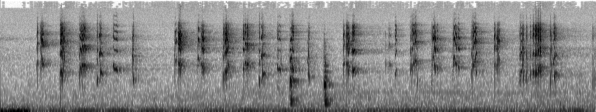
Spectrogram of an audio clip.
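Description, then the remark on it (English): A pet parrot named Lulu chirps rapidly and repeatedly in an apartment and studio in Berkeley, a steady string of short, bright squeaky calls, with only a low background hum and no talking. “I spoke with her in her apartment and studio in Berkeley, where she teaches violin and lives with her daughter, her parrot Lulu, and parrotlet Shushu.”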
